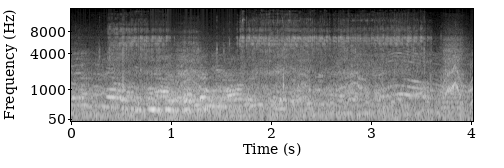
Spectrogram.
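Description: Rappel rope running fast through a self-braking descender, a steady rasping hiss as the rappeller slides down, with faint voices behind it.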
